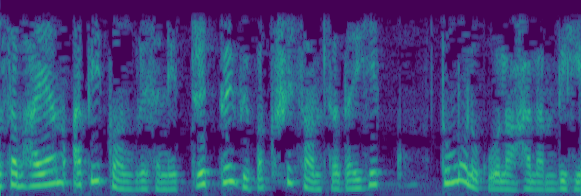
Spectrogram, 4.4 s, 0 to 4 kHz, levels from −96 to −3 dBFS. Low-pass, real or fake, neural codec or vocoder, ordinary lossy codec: 3.6 kHz; real; none; none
